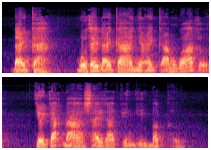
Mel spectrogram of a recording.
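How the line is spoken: Smiling. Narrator (Vietnamese): Chung Nhật Tự mỉm cười nói

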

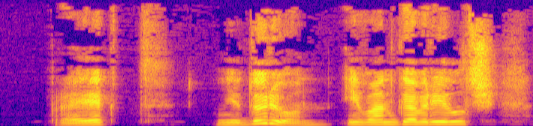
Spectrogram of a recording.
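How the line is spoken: Thoughtful reply. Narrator (Russian): задумчиво ответил Акаемов

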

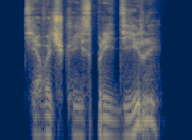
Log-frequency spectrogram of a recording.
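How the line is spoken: Incredulous whisper. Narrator (Russian): недоверчиво прошептал Гарри

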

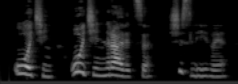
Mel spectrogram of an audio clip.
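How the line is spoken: Sighing. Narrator (Russian): вздохнула Валерия Васильевна

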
